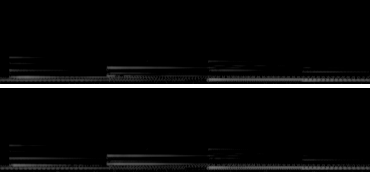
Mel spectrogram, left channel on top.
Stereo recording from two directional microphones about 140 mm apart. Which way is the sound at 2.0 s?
15° right (ahead or behind).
